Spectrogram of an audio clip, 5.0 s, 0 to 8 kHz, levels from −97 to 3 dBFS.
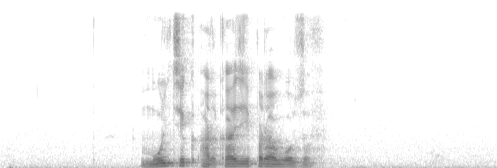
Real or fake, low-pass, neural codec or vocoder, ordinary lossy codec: real; 7.2 kHz; none; none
